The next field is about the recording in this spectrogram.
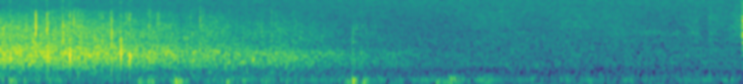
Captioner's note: applause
